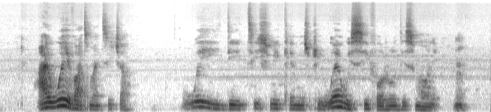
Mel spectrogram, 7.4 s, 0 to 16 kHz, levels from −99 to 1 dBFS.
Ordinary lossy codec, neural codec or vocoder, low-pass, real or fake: none; none; 14.4 kHz; real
